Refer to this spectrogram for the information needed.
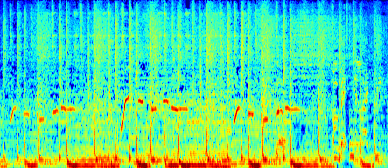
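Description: A person whistles a bright, sliding melody in short phrases over a steady, loud backing beat with deep bass, with no talking.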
